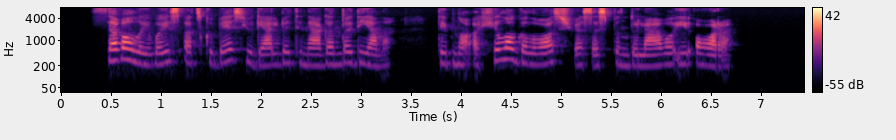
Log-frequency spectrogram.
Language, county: Lithuanian, Vilnius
